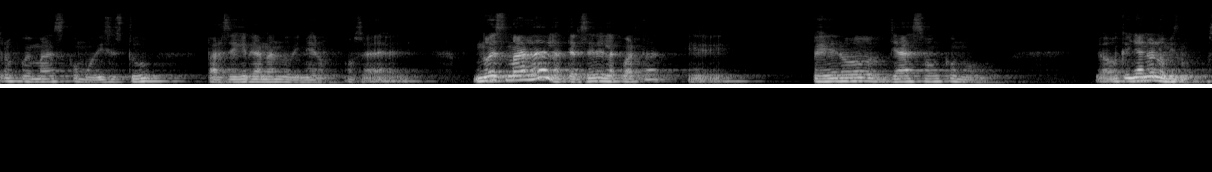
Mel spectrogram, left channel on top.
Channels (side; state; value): right; silent; digital silence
